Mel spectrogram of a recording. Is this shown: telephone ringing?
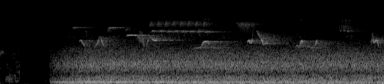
no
